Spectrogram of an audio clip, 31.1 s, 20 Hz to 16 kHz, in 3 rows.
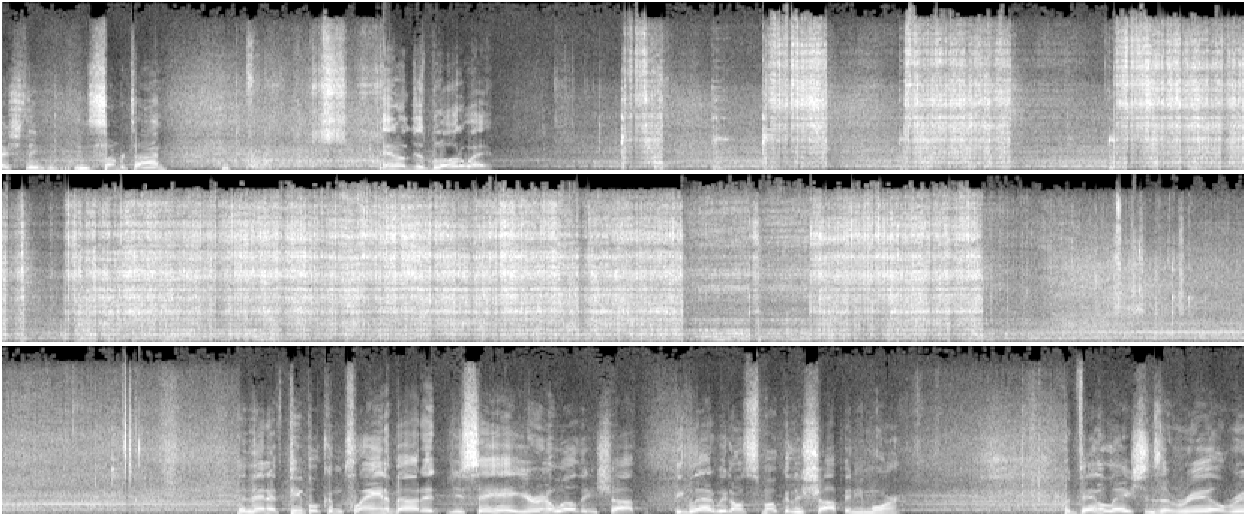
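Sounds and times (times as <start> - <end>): ventilation hum: 0.0 - 31.0
welding arc crackling: 5.0 - 5.7, 6.3 - 20.2.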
